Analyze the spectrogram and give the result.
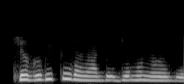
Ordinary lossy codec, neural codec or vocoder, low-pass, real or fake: AAC, 32 kbps; codec, 16 kHz, 1 kbps, FreqCodec, larger model; 3.6 kHz; fake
